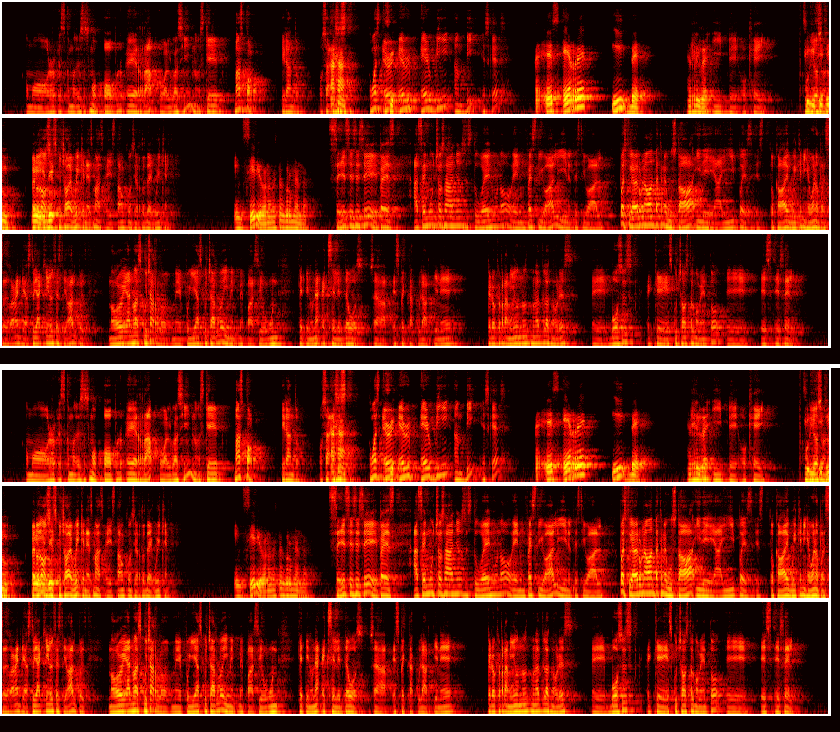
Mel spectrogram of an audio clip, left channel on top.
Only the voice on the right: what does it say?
como, r- es como, eso es como pop, eh, rap o algo así, ¿no? Es que más pop, tirando. O sea,
eso es, ¿cómo es? Air,
Air, Airbnb, ¿es que es?
R-I-B,
ok.
Curioso,
¿no? Pero
no,
si escuchaba The Weeknd, es más, he estado en conciertos de The Weeknd.
Sí, sí, sí, sí. Pues hace muchos años estuve en uno, en un festival y en el festival, pues fui a ver una banda que me gustaba y de ahí, pues es- tocaba The Weeknd y dije, bueno, pues obviamente ya estoy aquí en el festival, pues no voy a no a escucharlo. Me fui a escucharlo y me, me pareció un que tiene una excelente voz, o sea, espectacular. Tiene, creo que para mí uno- una de las mejores eh, voces que he escuchado hasta el momento eh, es, es él,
